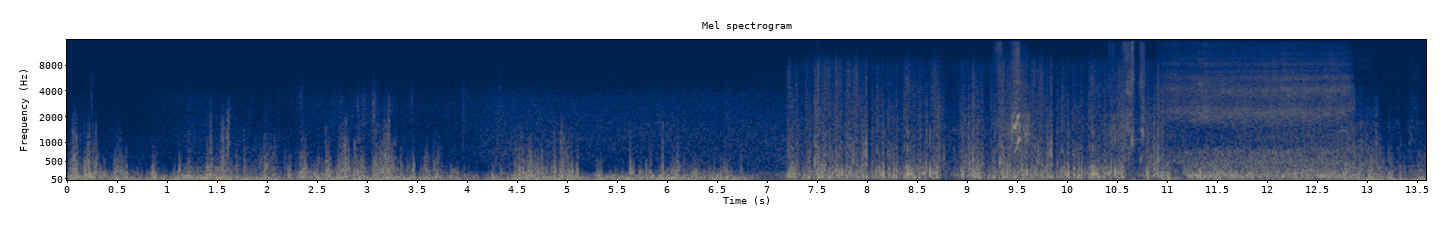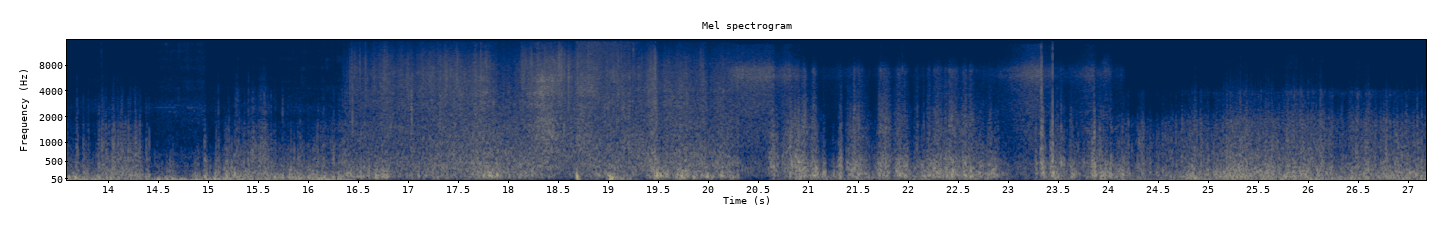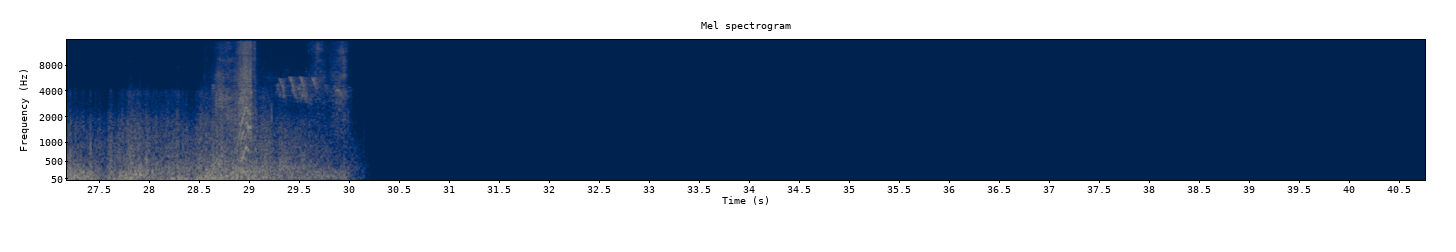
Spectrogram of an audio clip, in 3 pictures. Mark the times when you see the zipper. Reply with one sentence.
The zipper can be heard from 9.2 to 10.9 s, from 18.6 to 19.4 s and from 28.5 to 30.0 s.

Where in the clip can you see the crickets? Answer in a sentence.
You can't hear the crickets here.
